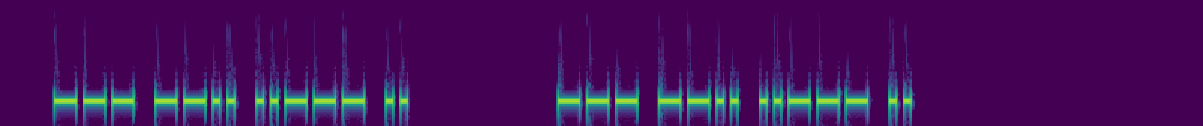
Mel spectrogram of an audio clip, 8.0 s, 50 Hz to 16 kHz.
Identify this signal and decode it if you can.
Morse code, heard as a keyed tone, about 25 wpm, 700 Hz. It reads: OZ2I OZ2I
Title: DXCC-100 Call Signs - 4 Characters - Repeated 2x - 25wpm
